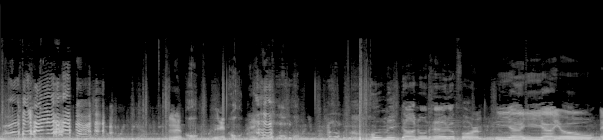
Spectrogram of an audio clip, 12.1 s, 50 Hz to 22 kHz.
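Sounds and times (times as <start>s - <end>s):
laughter: 0.0s - 7.4s
lively sing-song vocal sounds: 0.0s - 12.0s
steady low hum: 0.0s - 12.0s
voice imitating pig oinking and grunting in a farm song: 3.3s - 6.9s
speech: 3.4s - 12.0s.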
